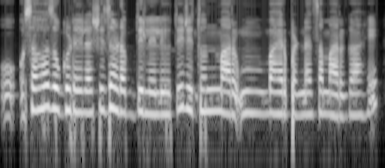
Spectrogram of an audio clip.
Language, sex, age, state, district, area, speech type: Marathi, female, 45-60, Maharashtra, Pune, urban, spontaneous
